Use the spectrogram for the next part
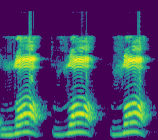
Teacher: ٹھیک ہے، زبان کی جو نوک ہے، ٹھیک ہے، جیسے یہ آپ کو تصویر میں بھی نظر آ رہی ہے، یہ زبان کی نوک ثنایا علیہ کے کناروں کے ساتھ، یہ میں نے گول دائرہ بنایا، یہ لگ رہی ہے۔ یاد رہے حرف ضا جو ہے اس میں جو زبان ہے وہ اوپر تالو کے ساتھ بھی لگتی ہے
